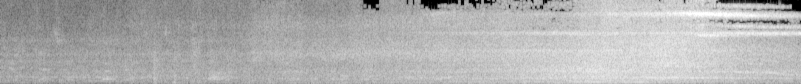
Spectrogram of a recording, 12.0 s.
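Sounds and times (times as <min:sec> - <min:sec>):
high-speed train passing: 0:00.0 - 0:12.0
high squeal: 0:06.3 - 0:12.0.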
